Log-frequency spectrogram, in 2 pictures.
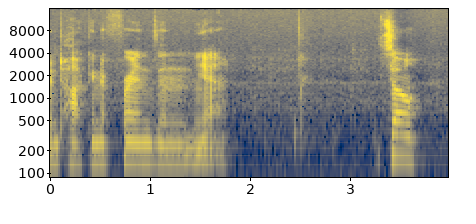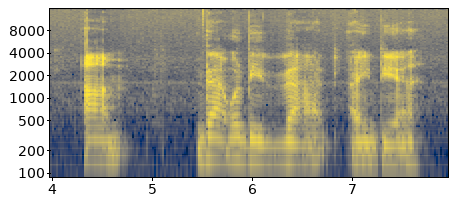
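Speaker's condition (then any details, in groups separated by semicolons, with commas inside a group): Traumatic brain injury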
